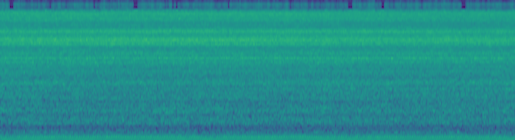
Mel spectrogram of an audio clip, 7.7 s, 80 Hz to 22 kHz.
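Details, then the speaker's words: 1967 Jaguar Mark II straight-six, off the road 20+ years, now running with the kickdown set: a steady, even low rumble at about 950 rpm with no misses, knocks or hunting. Normal idle. "What's the RPM say right now? Right at like 9.5. Perfect. Wow, that sounds good!"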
